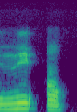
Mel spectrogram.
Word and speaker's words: néant: néant, C'est pas né néant, un, c'est néant. néant. Tu sais ce que ça veut dire? Non, Ça veut dire rien. Plus rien. Le néant, le vide.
